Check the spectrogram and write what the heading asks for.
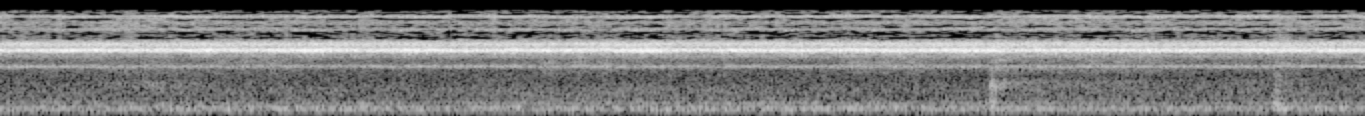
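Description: Steady, unbroken chorus of night insects, crickets trilling high and continuously, with one faint brief tick about six seconds in.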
